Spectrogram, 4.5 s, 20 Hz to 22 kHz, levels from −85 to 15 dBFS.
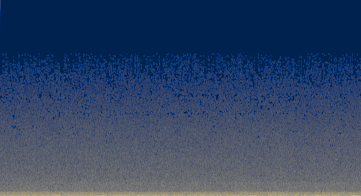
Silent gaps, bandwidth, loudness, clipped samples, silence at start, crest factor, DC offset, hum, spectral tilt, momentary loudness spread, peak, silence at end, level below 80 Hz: none; 12 kHz; -17 LUFS; under 0.1%; 0 s; 10 dB; under 0.1%; none; -7 dB/octave; 2 LU; -4 dBFS; 0 s; -26 dBFS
